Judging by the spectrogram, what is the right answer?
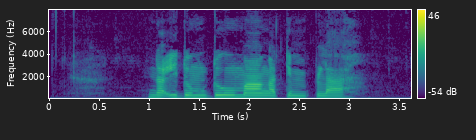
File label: Ilocano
